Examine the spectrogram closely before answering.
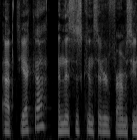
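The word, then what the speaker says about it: Аптека: of us North Americans looks like Antica, but I have been corrected that it is pronounced Aptieka, and this is considered pharmacy number 1 for this task.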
